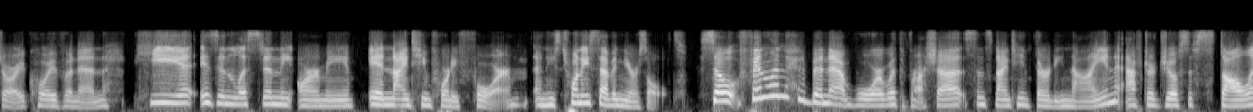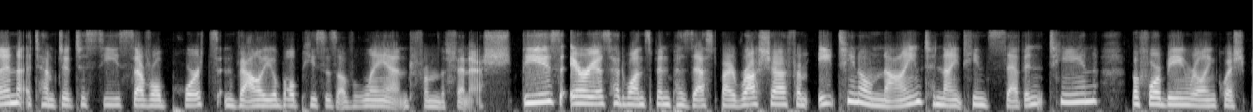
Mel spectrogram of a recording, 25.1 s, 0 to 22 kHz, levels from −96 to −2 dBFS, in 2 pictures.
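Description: Nothing stood out on listening to this speech clip, which comes through G.722 wideband telephone coding with its upper limit near 7.7 kHz.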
